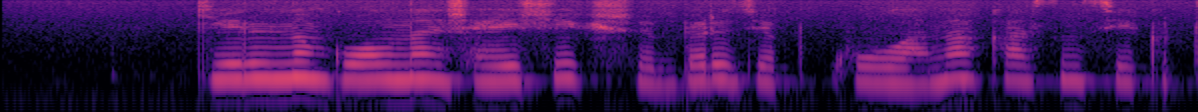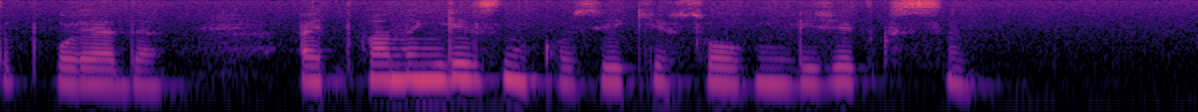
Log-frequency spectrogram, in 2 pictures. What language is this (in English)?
Kazakh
